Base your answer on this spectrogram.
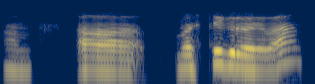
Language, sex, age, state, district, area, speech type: Sanskrit, female, 18-30, Maharashtra, Chandrapur, urban, conversation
